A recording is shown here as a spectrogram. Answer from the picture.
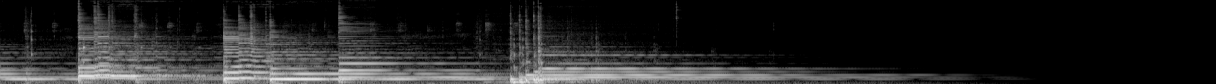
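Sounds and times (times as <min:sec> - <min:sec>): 
melody recorded with microphone and DI: 0:00.0 - 0:08.8.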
